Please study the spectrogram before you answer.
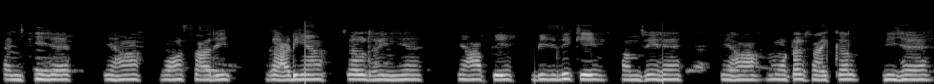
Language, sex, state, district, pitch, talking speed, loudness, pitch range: Hindi, female, Chhattisgarh, Balrampur, 220 Hz, 120 wpm, -19 LUFS, 215-225 Hz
